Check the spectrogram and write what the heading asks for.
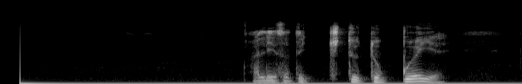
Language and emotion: Russian, angry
